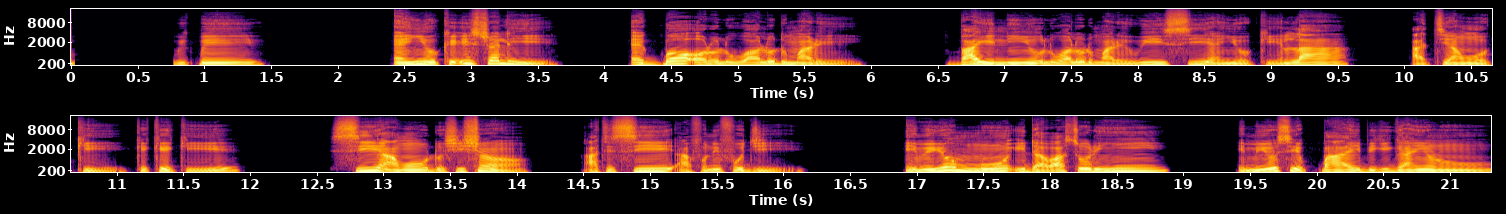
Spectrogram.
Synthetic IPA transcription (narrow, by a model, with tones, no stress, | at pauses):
wi˦k͡pe˦ | ɛ˨j̃ĩ˧o˨ke˨i˦˨sɾɛ˧li˨ | ɛ˧ɡ͡bɔ˦ɔ˦˨ɾɔ˨˧lu˦wa˧o˧lo˦dũ˦˨mã˧ɾe˨ | ba˨˦ji˨˦nĩ˧o˧lu˦wa˧lo˦dũ˦˨mã˧ɾe˨wi˦si˦ɛ˦˨j̃ĩ˧o˨ke˨ñ̩˦la˦ | a˨ti˧a˨w̃ɔ̃˧o˨ke˨ke˧˦ke˦˨ke˨˦ | si˦a˦˨w̃ɔ̃˧o˧do˨ʃi˨˦ʃã˦˨ | a̰˨ti˧si˦a̰˨fũ˧nĩ˦fo˧d͡ʒi˨ | e˨mĩ˧joː˦˨mũ˧˦i˨da˨wa˨˦so˦ɾi˧j̃ĩ˦ | e˨mĩ˧joː˦si˦˨k͡pa˧i˧bi˧ɡi˦ɡa˧j̃ĩ˦ɾ̃ũ˧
